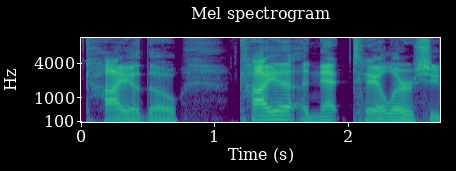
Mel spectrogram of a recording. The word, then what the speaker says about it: Cieha: It's pronounced Cieha, though.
